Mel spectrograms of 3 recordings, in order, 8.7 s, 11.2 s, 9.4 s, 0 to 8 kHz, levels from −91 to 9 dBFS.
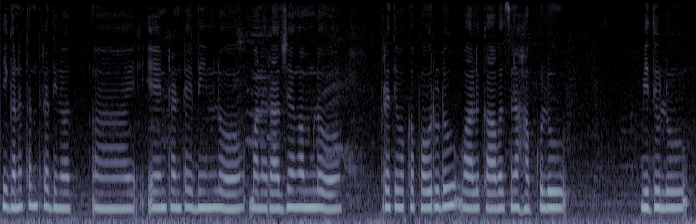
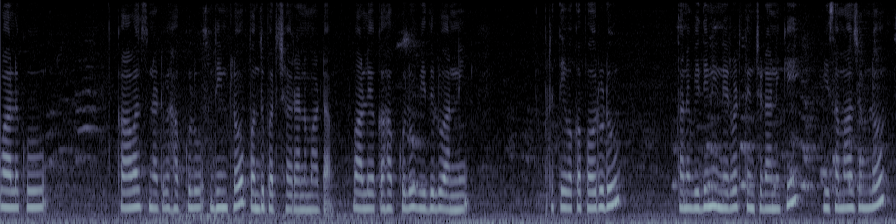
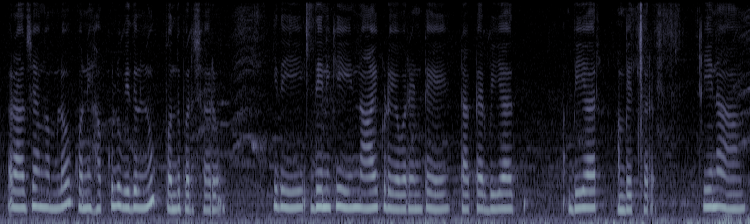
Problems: none marked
